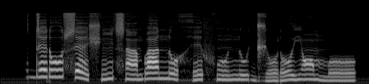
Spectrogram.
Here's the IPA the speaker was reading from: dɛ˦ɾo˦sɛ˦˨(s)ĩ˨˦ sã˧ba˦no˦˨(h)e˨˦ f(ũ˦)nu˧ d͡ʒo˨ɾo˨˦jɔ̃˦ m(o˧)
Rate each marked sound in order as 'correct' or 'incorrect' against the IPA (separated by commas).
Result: incorrect, correct, incorrect, correct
